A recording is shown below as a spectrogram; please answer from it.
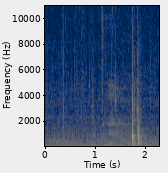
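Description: Quiet kitchen with a steady low hum. Near the end, two quick sharp clicks as a plastic tub knocks against a frying pan while liquid is poured in to thin a thick cream sauce.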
